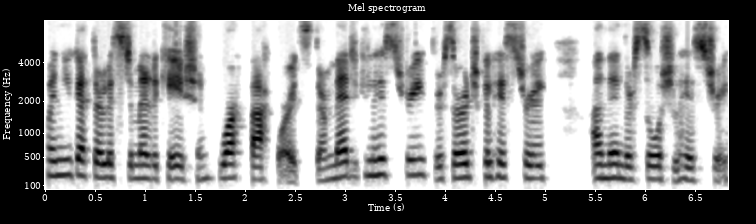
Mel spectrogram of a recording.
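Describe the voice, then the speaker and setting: With an Irish accent, a woman speaks at a fairly quick pace and a medium pitch, with fairly even intonation and a dry, close sound with no echo. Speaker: clinical nurse specialist. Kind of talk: webinar lecture. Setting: video call. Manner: fast.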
